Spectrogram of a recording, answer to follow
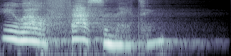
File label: vox emote; smite; arachne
